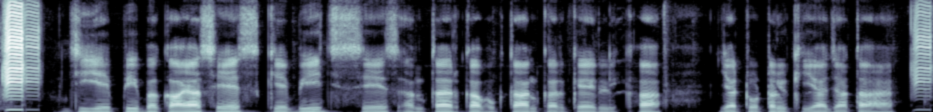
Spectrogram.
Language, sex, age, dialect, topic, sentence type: Hindi, male, 18-24, Kanauji Braj Bhasha, banking, statement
